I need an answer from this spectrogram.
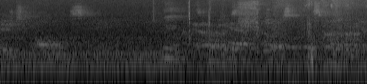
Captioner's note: people chattering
